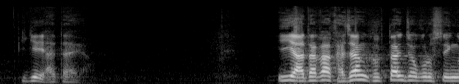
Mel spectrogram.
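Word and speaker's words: יָדַע: 4장과 6장은이 안다고 하는 히브리 동사는 야다라는 발음으로 읽는데 구약 성경에 이게 한 940번 정도 이상 나온다고 알려져 있고요.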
